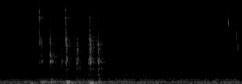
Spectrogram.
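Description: Quick keystrokes on a computer keyboard come in a few short, soft clusters of clicks against a low steady hum, with a pause before a final couple of taps.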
